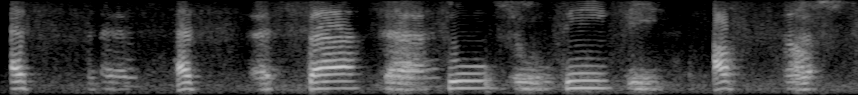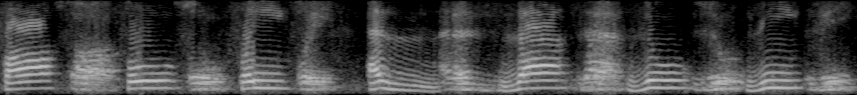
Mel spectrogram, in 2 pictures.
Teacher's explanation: الصاد والسين والزاي تخرج هذه الحروف الثلاثة من طرف اللسان، من منتهى طرف اللسان، وبعضهم يقول رأس اللسان، ومن فوق الثنايا السفلى · Term: حروف الصفير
